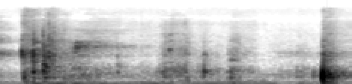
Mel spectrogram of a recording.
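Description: Faint rustling and a few light clicks as hands work inside a nylon fanny pack on a table, handling the Kydex holster in it.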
